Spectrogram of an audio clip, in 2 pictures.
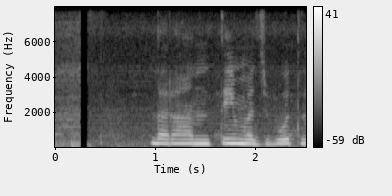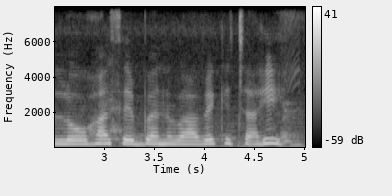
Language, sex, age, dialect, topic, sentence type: Bhojpuri, female, 18-24, Northern, agriculture, statement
